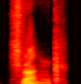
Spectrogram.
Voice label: "shrunk", British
